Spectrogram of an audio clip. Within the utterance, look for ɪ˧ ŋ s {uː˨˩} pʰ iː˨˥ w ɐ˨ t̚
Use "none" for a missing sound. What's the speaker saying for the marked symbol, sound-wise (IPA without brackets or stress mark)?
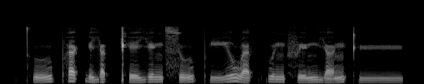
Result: uː˨˥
